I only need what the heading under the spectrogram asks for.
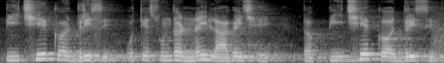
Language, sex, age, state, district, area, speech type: Maithili, male, 18-30, Bihar, Madhubani, rural, spontaneous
